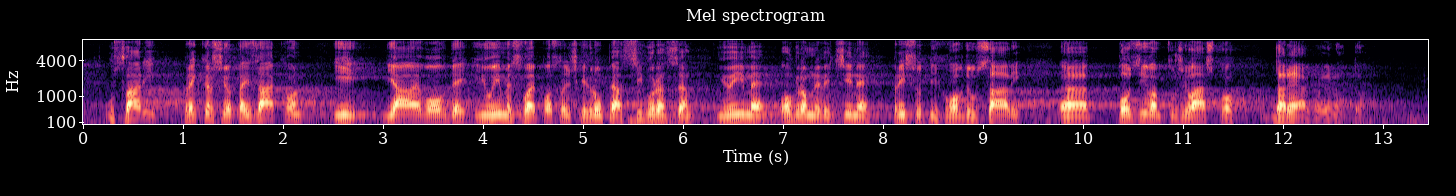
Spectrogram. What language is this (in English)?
Serbian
